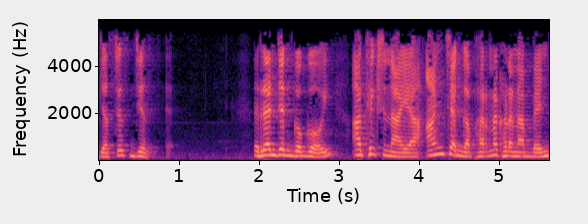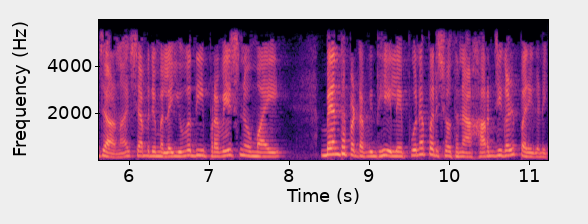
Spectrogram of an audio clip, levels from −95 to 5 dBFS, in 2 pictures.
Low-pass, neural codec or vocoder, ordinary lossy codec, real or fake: 5.4 kHz; none; none; real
